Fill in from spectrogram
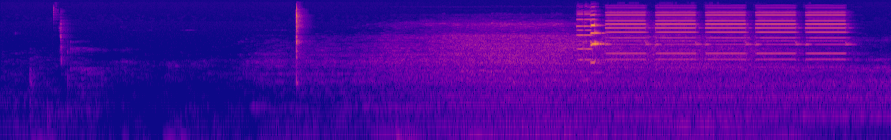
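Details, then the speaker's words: Custom gaming PC with memory moved to another slot: one high chirp, then five short even beeps instead of the earlier four beeps; POST error code, meaning unknown. "okay so it's it's doing a high-pitched beep and then five beeps whereas previously we were just getting four beeps"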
